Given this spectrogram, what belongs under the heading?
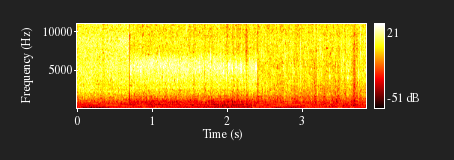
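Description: Onion and bell pepper sizzle loudly in a hot pan, a steady close frying hiss with occasional stirring scrapes.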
